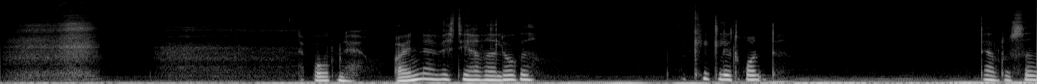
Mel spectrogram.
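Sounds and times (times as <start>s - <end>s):
deep breath drawn in during a guided meditation: 0.0s - 3.0s
steady low hum: 0.0s - 10.3s
speech: 3.1s - 5.4s, 7.0s - 7.8s, 9.8s - 10.3s.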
